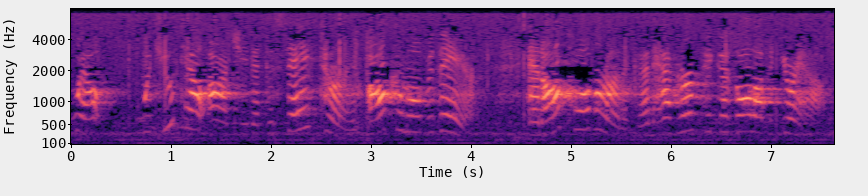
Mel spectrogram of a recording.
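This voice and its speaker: A woman's voice: very high-pitched, animated, moderate pace. An actress playing a chirpy, oblivious teenage girl, gushing through a telephone in vintage radio sitcom style. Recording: dull, noisy old radio recording.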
